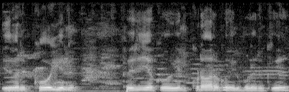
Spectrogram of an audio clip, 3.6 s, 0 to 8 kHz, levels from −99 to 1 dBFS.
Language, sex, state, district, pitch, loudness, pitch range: Tamil, male, Tamil Nadu, Kanyakumari, 125 Hz, -15 LUFS, 120-130 Hz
